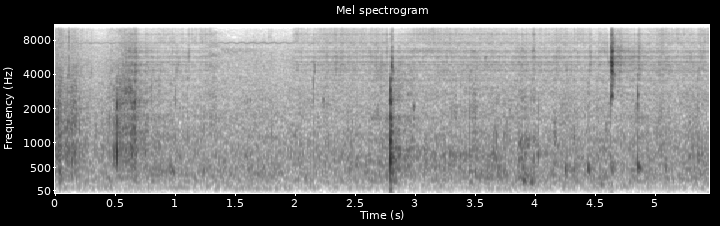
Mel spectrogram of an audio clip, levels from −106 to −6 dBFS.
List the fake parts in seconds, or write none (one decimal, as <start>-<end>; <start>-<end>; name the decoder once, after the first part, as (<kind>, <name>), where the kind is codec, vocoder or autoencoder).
0.6-1.3 (vocoder, WaveNeXt); 2.0-5.5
